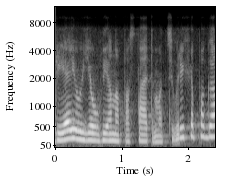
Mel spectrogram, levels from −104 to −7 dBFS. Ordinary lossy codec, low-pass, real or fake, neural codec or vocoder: Opus, 16 kbps; 7.2 kHz; real; none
